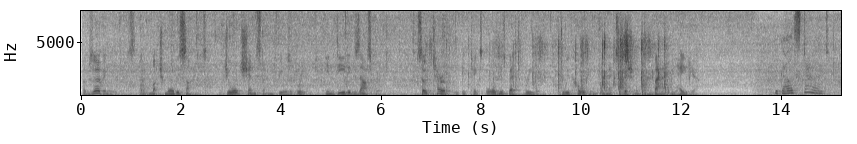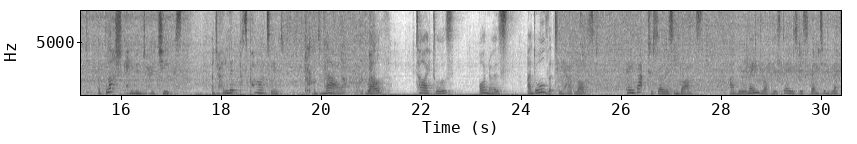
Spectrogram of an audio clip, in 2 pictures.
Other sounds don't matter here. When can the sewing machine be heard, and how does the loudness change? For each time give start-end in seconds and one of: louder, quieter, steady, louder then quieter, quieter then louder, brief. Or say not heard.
not heard.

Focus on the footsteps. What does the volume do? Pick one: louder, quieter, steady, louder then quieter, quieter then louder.
louder.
